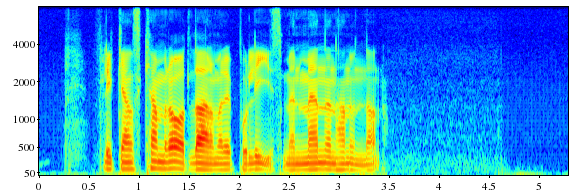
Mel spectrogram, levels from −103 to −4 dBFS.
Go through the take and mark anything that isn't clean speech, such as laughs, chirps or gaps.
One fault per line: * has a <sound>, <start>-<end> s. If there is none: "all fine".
all fine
